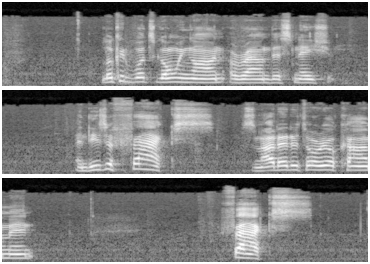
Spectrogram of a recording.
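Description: A middle-aged man speaks calmly into a microphone, in short bursts with pauses.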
